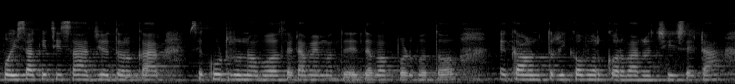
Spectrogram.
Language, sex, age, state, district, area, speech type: Odia, female, 18-30, Odisha, Koraput, urban, spontaneous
